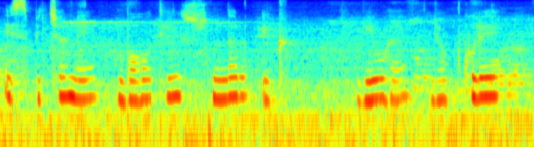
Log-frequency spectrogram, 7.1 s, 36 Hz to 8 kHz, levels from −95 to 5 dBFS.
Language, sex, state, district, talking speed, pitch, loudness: Hindi, female, Rajasthan, Jaipur, 100 wpm, 210 Hz, -17 LUFS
